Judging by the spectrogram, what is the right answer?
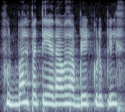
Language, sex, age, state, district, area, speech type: Tamil, female, 18-30, Tamil Nadu, Erode, rural, read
